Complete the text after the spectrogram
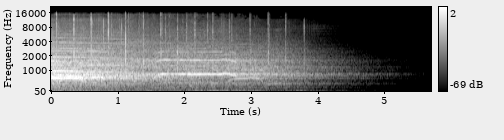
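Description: Upbeat pop music plays loudly, then fades away.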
